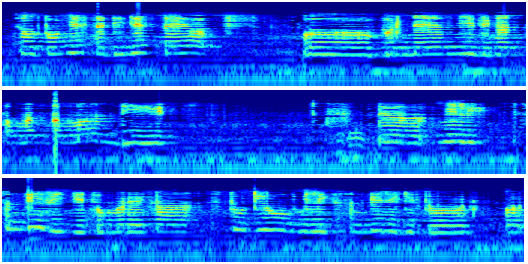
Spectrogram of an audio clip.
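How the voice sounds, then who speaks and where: A caller gives a religious testimony on a live stream, hesitant and full of pauses and restarts. The pitch barely moves. The voice arrives through a tinny phone line with faint background noise. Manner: hesitant, many fillers and restarts.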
